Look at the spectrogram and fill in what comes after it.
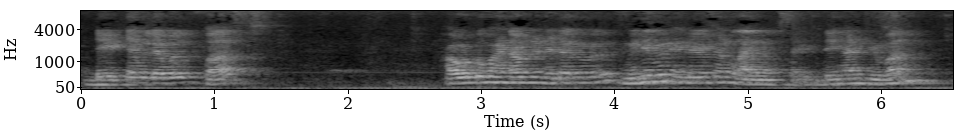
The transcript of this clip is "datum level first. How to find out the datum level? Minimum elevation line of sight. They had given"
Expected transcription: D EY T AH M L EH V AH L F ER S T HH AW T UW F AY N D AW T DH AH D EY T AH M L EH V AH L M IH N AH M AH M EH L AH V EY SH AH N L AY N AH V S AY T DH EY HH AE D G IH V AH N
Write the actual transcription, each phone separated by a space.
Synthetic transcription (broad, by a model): D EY T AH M L EH V AH L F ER S T HH AW T UW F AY N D AW T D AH D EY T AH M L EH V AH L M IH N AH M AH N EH N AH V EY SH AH N L AY N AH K S AY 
